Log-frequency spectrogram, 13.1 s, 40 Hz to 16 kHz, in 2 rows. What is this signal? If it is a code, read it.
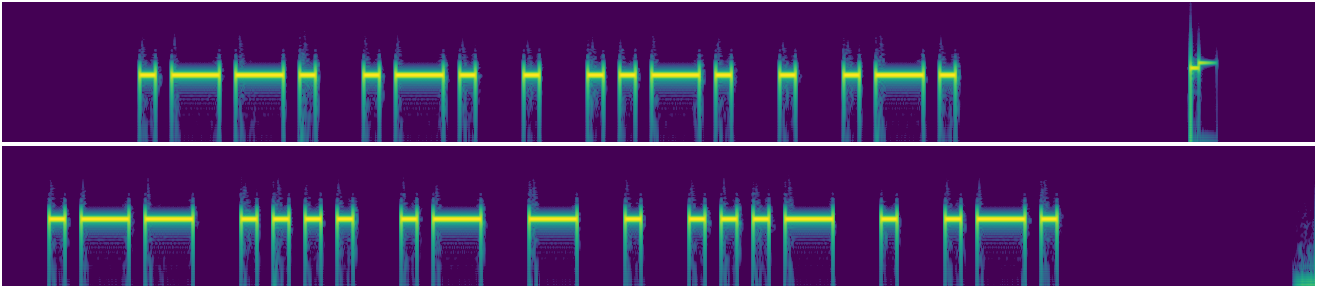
Morse code, heard as a keyed tone, about 15 wpm, 700 Hz. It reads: PREFER WHATEVER
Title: Sentences from Top 1100 Words - New Word Drill - 15wpm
